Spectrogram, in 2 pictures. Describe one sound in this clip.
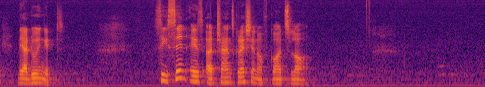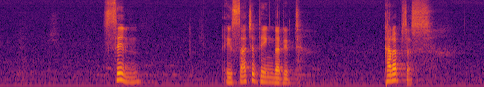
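A man speaks calmly into a microphone, in short phrases with long pauses.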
